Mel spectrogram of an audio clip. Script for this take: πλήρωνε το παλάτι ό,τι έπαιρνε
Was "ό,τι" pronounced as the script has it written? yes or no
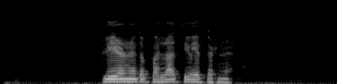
no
